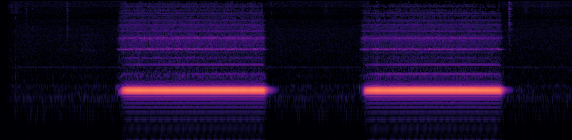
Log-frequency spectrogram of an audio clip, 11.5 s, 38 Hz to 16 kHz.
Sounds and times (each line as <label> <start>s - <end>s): notes produced by blowing on a half-empty bottle 2.3s - 5.5s
notes produced by blowing on a half-empty bottle 7.2s - 10.2s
